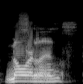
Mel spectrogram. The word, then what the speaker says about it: New Orleans: New Orleans.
